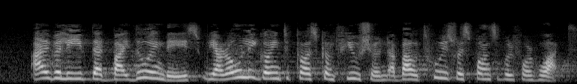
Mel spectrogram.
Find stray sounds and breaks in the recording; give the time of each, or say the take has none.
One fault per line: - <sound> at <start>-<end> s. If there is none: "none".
none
